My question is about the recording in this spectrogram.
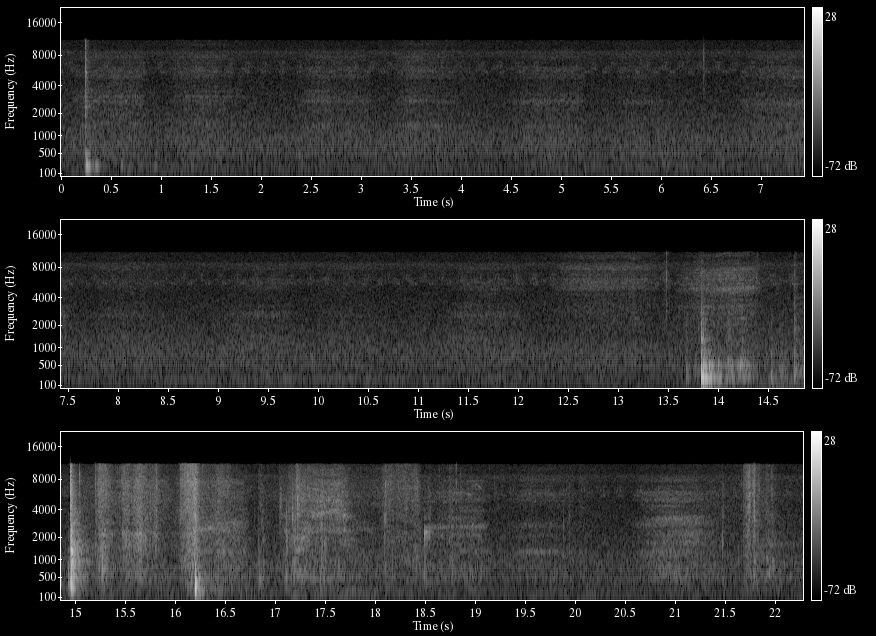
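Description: Faint hiss at first, then about two thirds of the way in a cluster of sharp clicks and knocks as a steel vernier caliper and a forged conrod are handled and set down on the bench. Near the end, paper rustles.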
